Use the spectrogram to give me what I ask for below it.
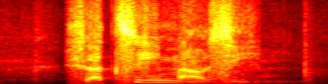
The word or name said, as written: mausi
